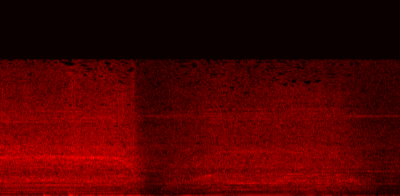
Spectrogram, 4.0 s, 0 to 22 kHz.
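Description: Mitsubishi RV-12SL six-axis industrial robot arm running through its moves at high speed: its servo motors and drives whine steadily, and the pitch shifts as it changes from one move to the next. A few light knocks come in the first second.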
